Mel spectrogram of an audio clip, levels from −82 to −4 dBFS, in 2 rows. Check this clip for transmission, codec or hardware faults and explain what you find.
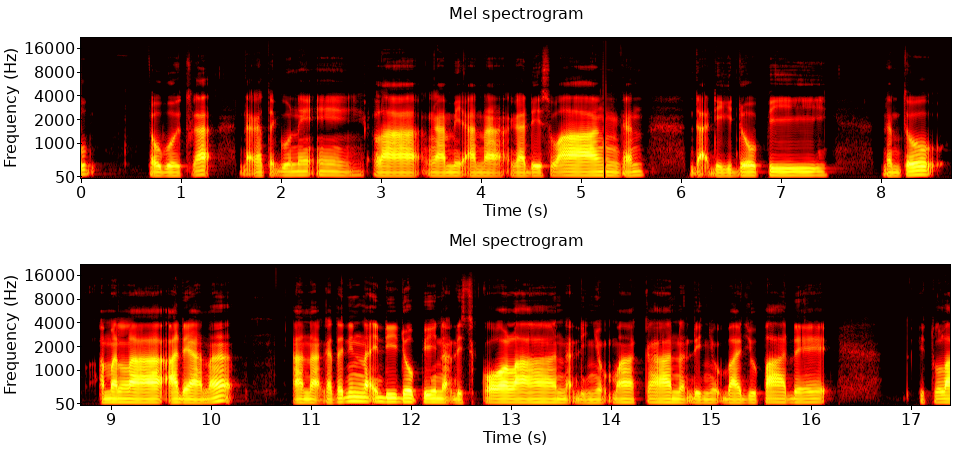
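One codec fault is present. At 5.22 to 5.24 s the speech has a gap at a join of encoded pieces: separately encoded segments were spliced untrimmed, leaving 28 ms of encoder delay and padding as a silence with smeared edges before the speech resumes where it stopped.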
